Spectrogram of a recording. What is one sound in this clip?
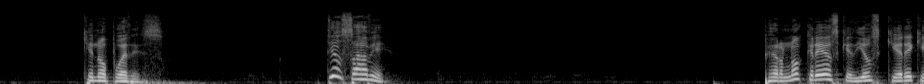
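A middle-aged man speaks into a microphone with animation, in short bursts separated by pauses.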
